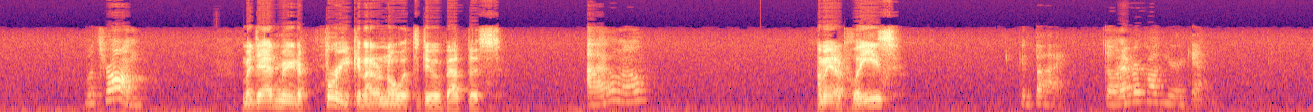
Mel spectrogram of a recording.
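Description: A young woman talks on a phone.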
